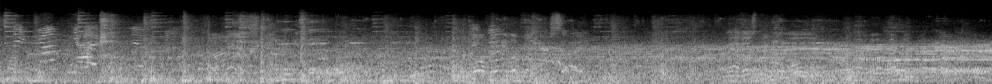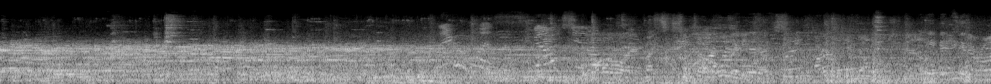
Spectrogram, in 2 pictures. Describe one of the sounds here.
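Several passengers chatter close by.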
